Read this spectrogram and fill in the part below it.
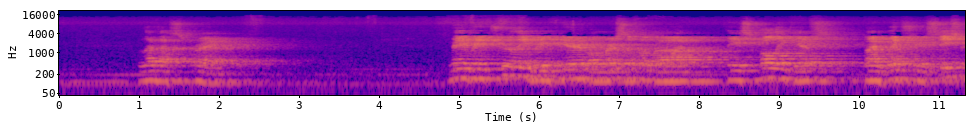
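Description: A man chants in a sung voice, echoing through a large hall.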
